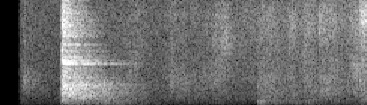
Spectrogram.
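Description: A sharp knock with a brief metallic ring, then a softer knock about a second later.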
